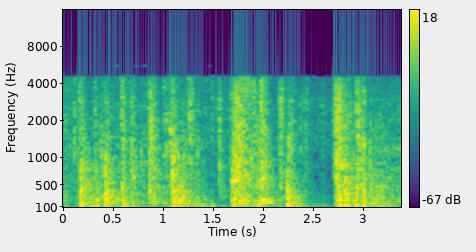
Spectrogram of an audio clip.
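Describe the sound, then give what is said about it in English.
Stacked heavy packing cases, bumped against, topple over in a tumbling series of heavy, booming thumps and clatters. Several loud impacts arrive in quick succession, with no voices over them. “Santos, those cases hit Pancho and knocked him out.”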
